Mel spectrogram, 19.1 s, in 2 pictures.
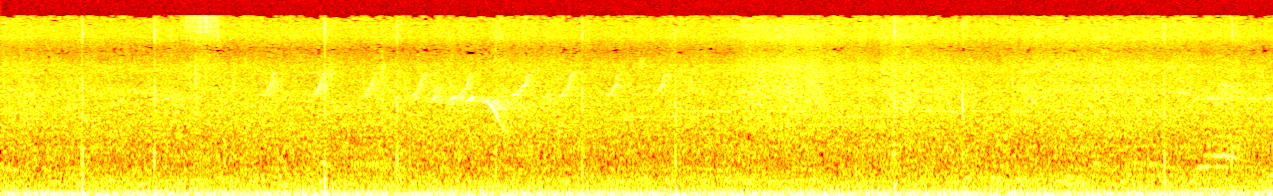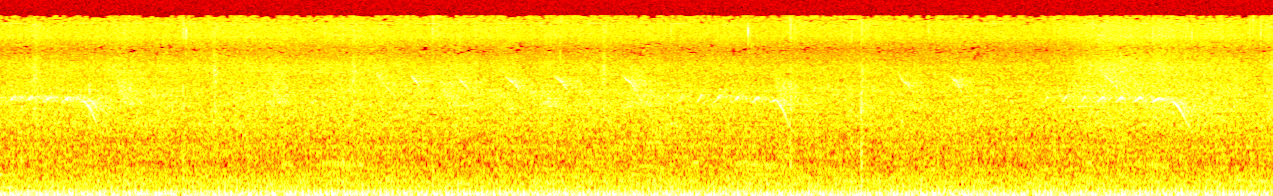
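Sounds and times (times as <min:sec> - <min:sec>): steady low hum: 0:00.0 - 0:19.0
falling bird chirps: 0:01.2 - 0:05.6, 0:08.8 - 0:18.8
bird whistle: 0:17.4 - 0:18.6.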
